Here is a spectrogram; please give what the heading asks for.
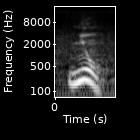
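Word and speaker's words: nu: न न्यू न यू न्यू। ठीक है, यहां तक प्रोनाउंसिएशन है न्यू, क्योंकि एक म यू भी होता है म्यू।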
